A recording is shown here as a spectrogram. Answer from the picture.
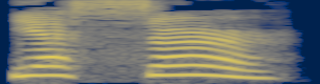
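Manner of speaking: high, loud obedient cry; ecstatic cry. A narrator's reading. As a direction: cry it out with abandon. Woman obeys at peak of passion.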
